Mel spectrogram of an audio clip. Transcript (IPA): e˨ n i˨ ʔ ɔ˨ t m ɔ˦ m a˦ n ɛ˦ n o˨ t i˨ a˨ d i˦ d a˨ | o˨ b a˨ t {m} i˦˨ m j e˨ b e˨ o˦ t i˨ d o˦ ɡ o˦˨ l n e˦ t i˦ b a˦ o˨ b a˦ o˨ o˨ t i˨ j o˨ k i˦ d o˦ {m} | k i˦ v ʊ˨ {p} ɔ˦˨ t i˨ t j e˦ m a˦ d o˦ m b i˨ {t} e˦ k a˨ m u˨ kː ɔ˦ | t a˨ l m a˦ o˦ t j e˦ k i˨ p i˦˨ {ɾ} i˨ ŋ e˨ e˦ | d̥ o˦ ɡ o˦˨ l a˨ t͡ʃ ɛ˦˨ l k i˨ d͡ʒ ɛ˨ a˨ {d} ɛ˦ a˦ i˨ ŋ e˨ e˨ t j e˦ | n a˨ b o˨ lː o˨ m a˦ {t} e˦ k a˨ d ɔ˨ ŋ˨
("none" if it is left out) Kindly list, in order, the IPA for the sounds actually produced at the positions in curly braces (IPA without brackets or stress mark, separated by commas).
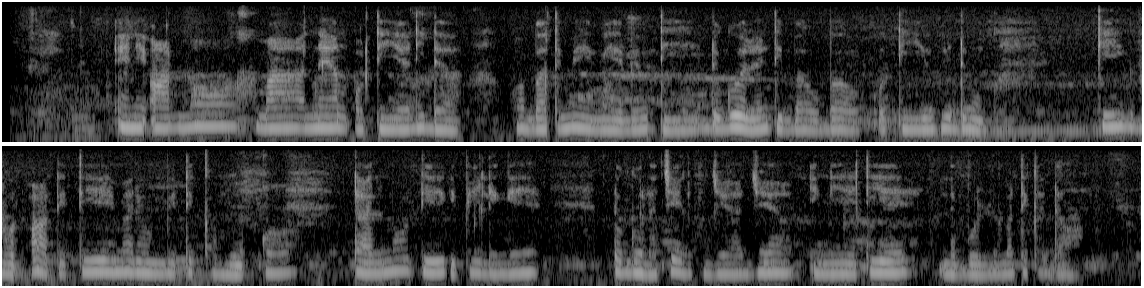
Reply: m, ŋ, t, t, l, d͡ʒ, t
